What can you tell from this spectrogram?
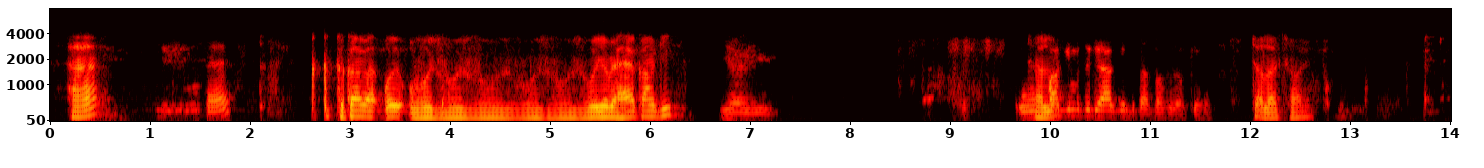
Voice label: Call Recordings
